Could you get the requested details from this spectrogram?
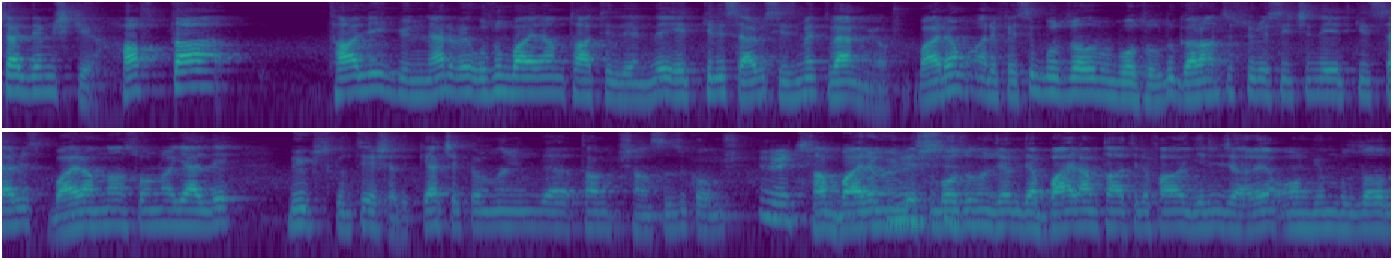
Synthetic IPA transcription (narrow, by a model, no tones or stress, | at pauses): ysælʲd̪e̞miʃcʰḭhaft̪ʰa | t̪ʰaːlʲiɟynlʲæɾvɛuzunbajɾamt̪ʰaːt̪ʰilʲːe̞ɾind̪ɛjɛt̪cʰilʲisæɾvishizmɛt̪væɾmijo̰ɾ̥bajɾamaɾife̞sibuzd̪ˠalˠɯbɯbo̞zulˠd̪uɡaɾant̪ʰisyɾe̞siːt͡ʃʰind̪ɛjɛt̪cʰilʲisæɾvisbajɾamd̪anso̞nɾaɟælʲd̪ɪ | byjycsɯ̥kʰɯnt̪ʰɯjaʃad̪ɯk̚ɟæɾt͡ʃʰɛc̚t̪ʰænonˠaɾinid̪ɛt̪ʰamʃansɯzlˠɯko̞lˠmuʃvɛt̪tʰambajɾamyesibo̞zulˠund͡ʒaebid̪ɛbajɾamt̪ʰaːt̪ʰilʲifalˠanjeɾʲind͡ʒɛaɾajaʔo̞nɟynbuzd̪ˠalˠɯb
